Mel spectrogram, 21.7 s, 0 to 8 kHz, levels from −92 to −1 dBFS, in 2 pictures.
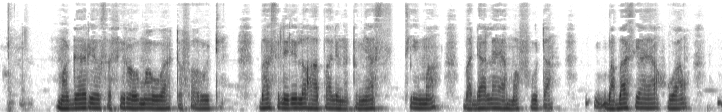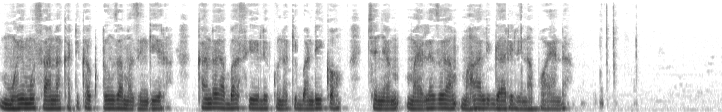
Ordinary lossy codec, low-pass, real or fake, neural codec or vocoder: MP3, 32 kbps; 7.2 kHz; real; none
